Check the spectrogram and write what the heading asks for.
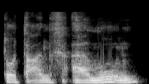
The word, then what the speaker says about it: Tutankhamun: His full name, I pronounce it in like the how we pronounce it in Egypt, Tutankhamun.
